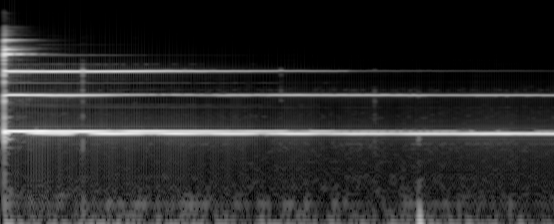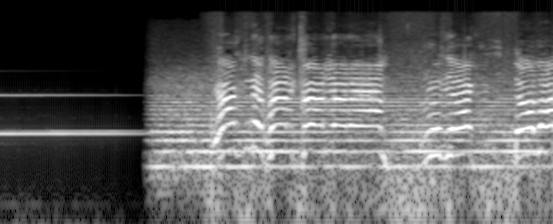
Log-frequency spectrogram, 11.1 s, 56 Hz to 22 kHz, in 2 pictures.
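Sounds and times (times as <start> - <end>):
struck metal bell tone: 0.0 - 7.0.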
